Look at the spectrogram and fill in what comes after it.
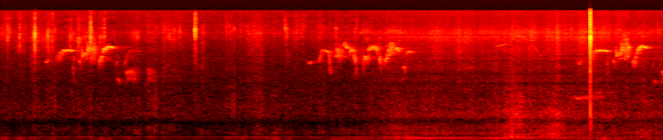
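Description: Small songbirds chirping in three short bouts of quick high notes. A sharp click comes about seven seconds in, louder than the rest.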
